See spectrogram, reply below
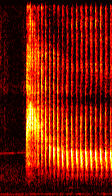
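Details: Kapas tembak, or white-shouldered triller, firing a single clear burst: a buzzy opening note followed by about fifteen crisp, evenly spaced high chips at a steady fast pace.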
